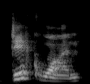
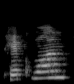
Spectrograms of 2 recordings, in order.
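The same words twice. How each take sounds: First: "dick one" with a D sound in place of the P; misread as "dick". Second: "Pick one." with a crisp, clear P and higher pitch. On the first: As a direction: swap the P in "Pick" for D: "dick one". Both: Shown as a demonstration. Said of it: "She thought I had seriously written".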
